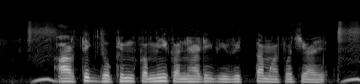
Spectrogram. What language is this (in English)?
Marathi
